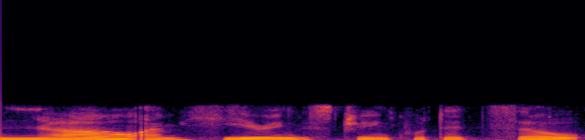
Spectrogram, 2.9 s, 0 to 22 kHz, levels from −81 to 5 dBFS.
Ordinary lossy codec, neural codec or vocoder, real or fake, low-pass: Opus, 32 kbps; none; real; 5.4 kHz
